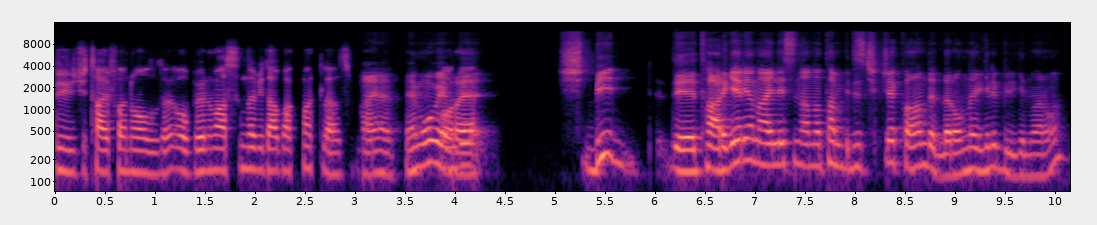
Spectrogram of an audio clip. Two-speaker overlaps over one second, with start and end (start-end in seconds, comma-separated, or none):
none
